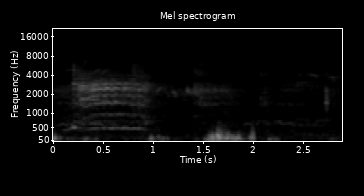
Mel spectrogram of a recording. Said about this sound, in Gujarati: બકરા બોલે મે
